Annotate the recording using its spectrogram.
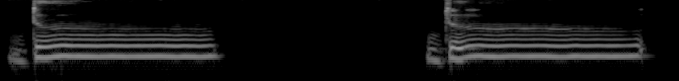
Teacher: if we have an inverted Dhamma on the dal, we have to now stretch that sound for 2 seconds. So it would be do, do.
